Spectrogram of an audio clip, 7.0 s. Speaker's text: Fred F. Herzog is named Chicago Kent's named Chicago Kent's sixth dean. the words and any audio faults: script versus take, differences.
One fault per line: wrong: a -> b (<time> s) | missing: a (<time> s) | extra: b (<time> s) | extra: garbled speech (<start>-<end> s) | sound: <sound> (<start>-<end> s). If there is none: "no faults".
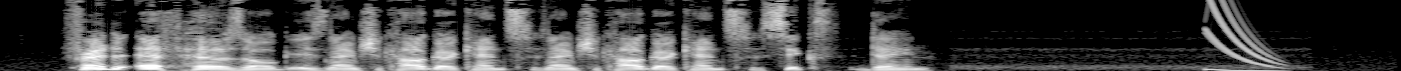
sound: chirp (6.0-6.5 s)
